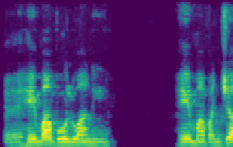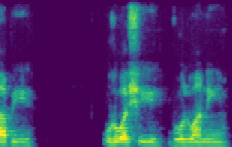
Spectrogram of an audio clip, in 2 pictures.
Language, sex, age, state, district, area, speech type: Sindhi, female, 60+, Gujarat, Surat, urban, spontaneous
